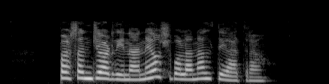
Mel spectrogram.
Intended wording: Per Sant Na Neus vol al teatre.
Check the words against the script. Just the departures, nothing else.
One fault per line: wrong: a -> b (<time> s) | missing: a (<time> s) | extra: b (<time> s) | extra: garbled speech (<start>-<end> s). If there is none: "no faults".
extra: Jordi (1.0 s)
extra: anar (1.9 s)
